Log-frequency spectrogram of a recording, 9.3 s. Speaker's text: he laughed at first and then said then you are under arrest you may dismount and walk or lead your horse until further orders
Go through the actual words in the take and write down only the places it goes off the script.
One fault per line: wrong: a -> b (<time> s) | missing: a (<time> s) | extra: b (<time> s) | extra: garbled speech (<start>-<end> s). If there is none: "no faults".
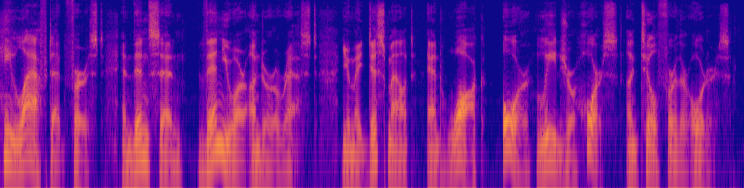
no faults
